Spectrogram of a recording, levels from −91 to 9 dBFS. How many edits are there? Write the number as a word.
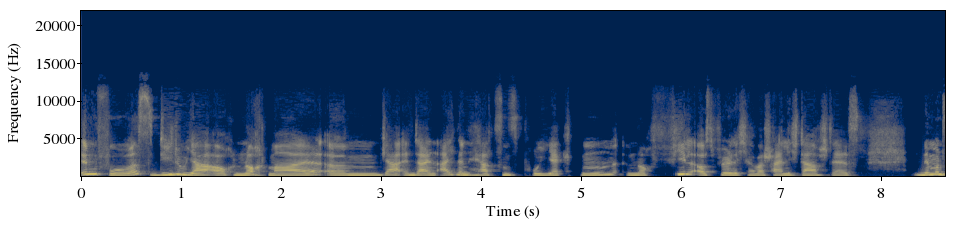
zero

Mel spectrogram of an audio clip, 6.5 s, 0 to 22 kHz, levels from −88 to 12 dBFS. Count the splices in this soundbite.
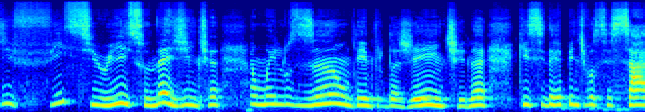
one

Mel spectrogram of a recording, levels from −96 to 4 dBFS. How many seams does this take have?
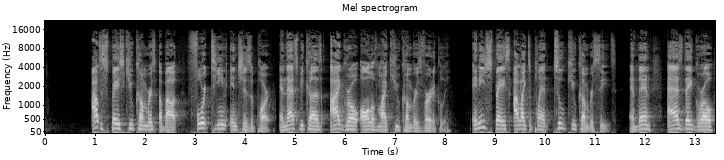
two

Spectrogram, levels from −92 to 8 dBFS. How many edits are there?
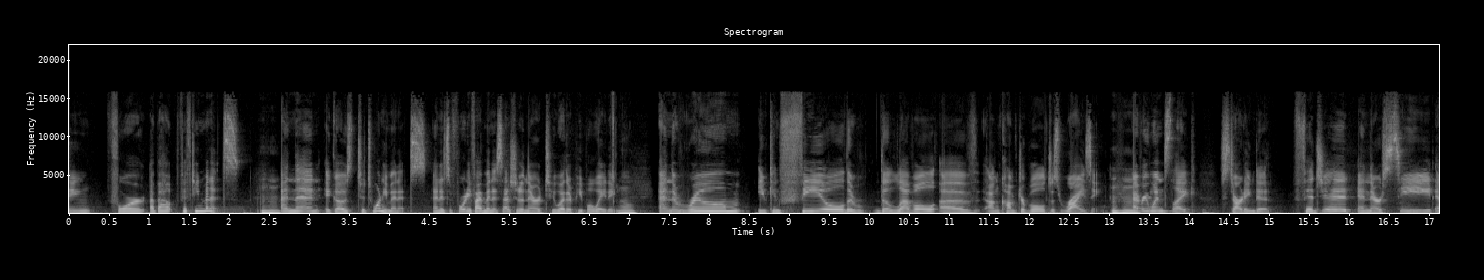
one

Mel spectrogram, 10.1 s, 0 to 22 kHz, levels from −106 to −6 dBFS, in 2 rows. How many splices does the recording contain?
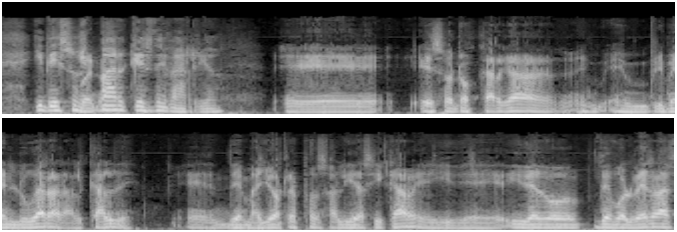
zero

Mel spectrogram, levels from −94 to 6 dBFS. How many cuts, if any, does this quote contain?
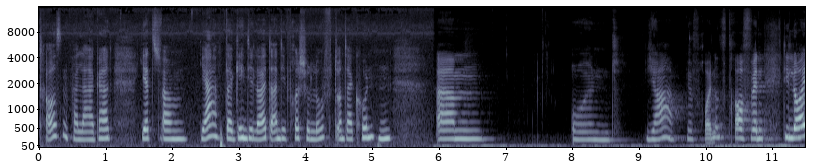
two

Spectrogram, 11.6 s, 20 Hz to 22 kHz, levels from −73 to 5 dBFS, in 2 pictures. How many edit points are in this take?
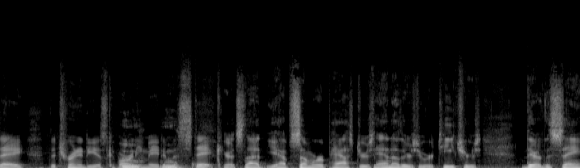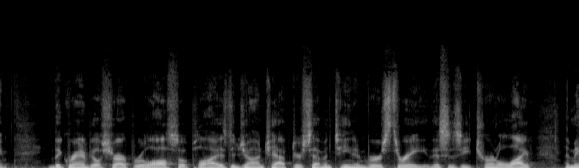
two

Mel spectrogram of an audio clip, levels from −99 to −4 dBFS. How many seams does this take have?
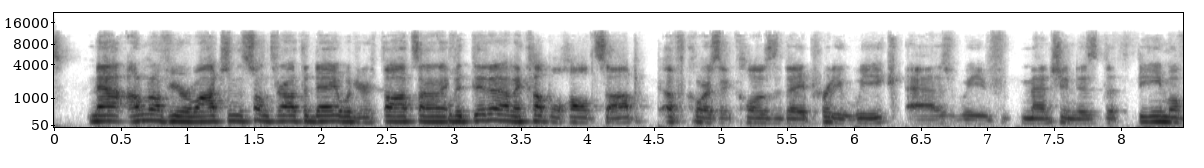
one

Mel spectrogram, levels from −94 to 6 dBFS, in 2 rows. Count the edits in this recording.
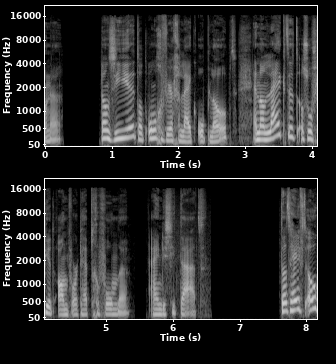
two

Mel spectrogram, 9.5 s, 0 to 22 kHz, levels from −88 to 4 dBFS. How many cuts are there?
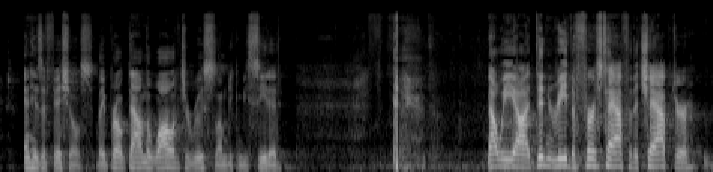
two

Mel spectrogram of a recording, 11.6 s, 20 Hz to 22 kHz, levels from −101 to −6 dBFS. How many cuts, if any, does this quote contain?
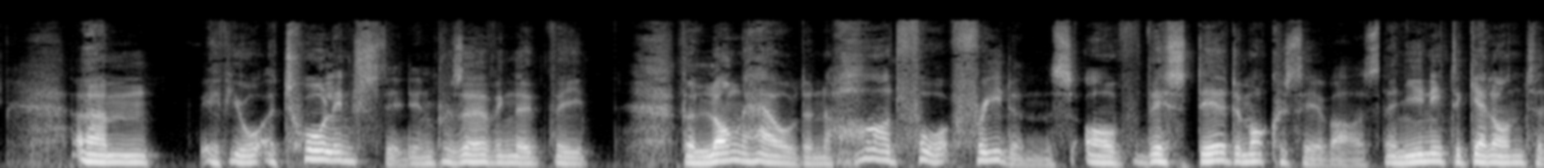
two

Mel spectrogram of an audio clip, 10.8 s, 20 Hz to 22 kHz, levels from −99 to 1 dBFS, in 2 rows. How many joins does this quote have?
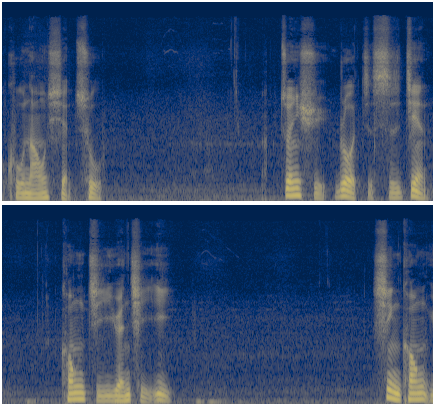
one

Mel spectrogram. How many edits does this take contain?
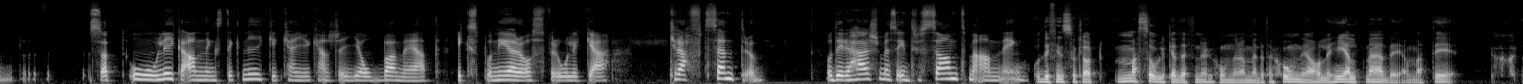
two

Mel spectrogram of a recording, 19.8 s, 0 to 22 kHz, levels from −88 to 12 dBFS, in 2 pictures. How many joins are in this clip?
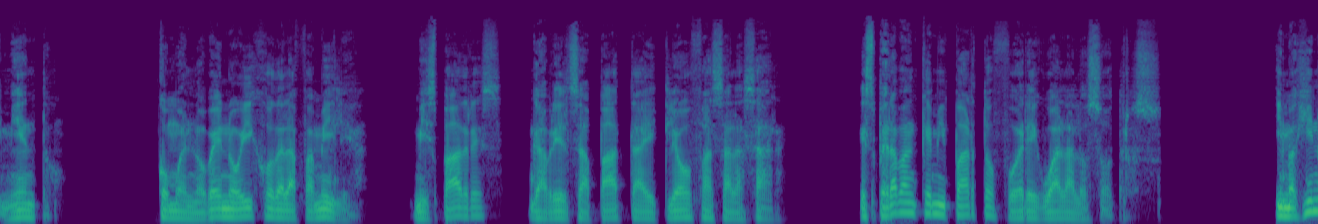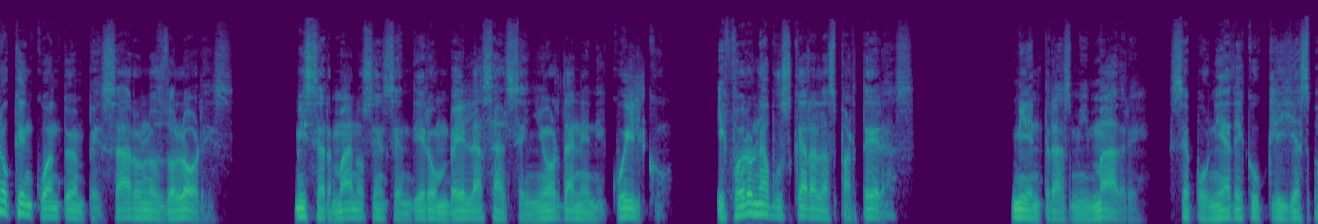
one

